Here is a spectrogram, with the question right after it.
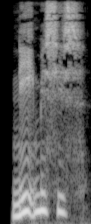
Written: nemesis

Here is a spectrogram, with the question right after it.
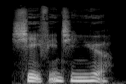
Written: chefingeniør

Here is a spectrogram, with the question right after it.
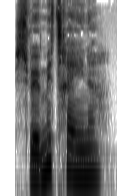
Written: svømmetræner

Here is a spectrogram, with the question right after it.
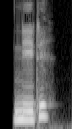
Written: nette

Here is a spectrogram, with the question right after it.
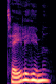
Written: talehæmmet

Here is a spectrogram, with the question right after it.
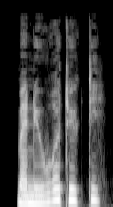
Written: manøvredygtig

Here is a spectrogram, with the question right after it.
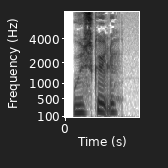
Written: UDSKYL

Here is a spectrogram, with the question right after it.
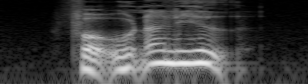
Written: forunderlighed

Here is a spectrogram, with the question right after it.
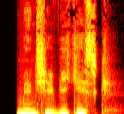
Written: mensjevikisk

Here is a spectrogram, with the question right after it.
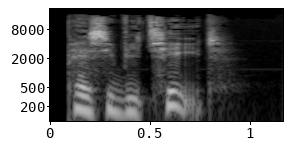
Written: passivitet

